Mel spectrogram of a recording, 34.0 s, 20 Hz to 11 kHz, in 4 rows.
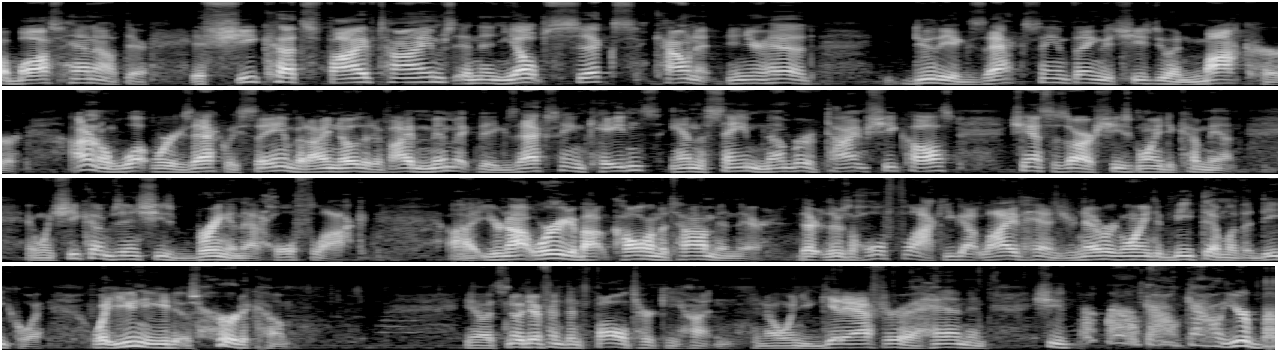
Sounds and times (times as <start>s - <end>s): Speech: 0.0s - 5.5s, 6.1s - 27.5s, 28.1s - 34.0s.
